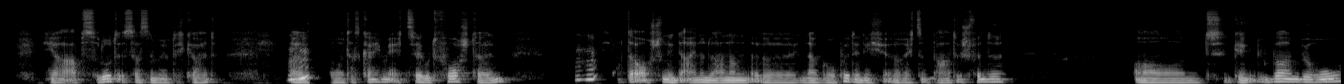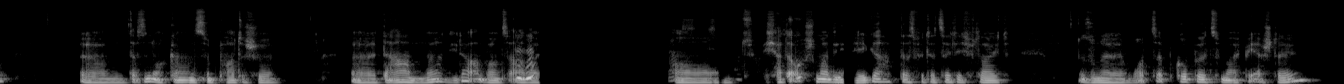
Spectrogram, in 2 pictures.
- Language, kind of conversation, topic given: German, advice, Wie kann ich beim Umzug meine Routinen und meine Identität bewahren?
- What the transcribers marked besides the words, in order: none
